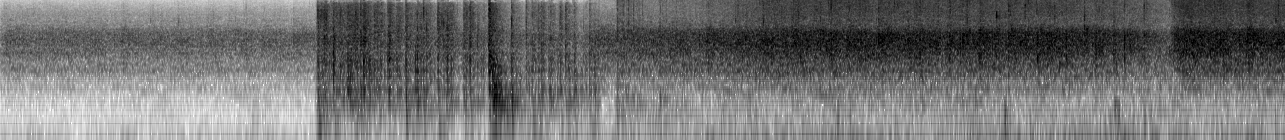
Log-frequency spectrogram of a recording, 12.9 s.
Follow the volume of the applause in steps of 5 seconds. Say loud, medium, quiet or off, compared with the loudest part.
quiet, loud, loud.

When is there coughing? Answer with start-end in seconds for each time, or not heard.
not heard.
